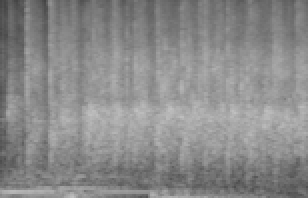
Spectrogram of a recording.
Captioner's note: audience applauding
